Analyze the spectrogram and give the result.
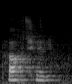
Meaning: to run away, to escape, to flee
- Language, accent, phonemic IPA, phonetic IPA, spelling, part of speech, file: Armenian, Eastern Armenian, /pʰɑχˈt͡ʃʰel/, [pʰɑχt͡ʃʰél], փախչել, verb, Hy-փախչել.ogg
